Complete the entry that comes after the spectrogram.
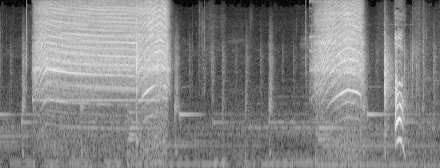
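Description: A power drill drives a screw in a workshop during a renovation, in two loud, whining bursts that rise in pitch. Between them come quiet pauses with clicks, and a short squeak follows at the end.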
